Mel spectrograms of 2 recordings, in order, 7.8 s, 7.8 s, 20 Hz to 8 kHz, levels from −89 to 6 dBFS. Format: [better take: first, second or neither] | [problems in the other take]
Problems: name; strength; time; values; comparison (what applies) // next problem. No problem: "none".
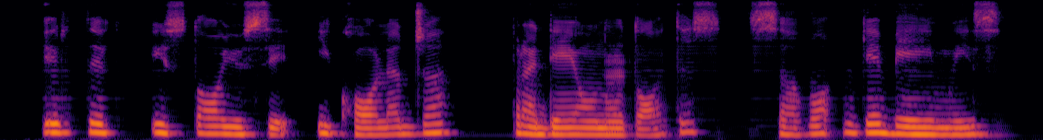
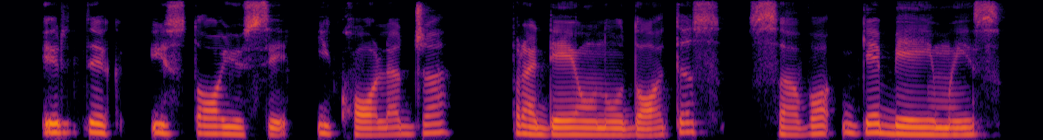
second | noise reduction (neural mask model DeepFilterNet 3)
